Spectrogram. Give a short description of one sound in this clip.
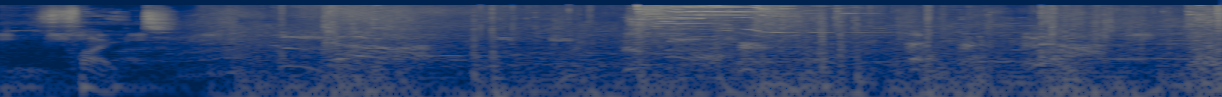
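Punches and kicks thud and crack in a fight.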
